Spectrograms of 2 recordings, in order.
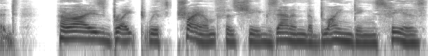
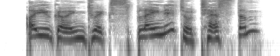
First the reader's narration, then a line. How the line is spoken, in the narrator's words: Maressa asked, her voice becoming impatient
